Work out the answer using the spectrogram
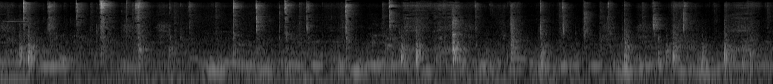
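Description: Close-miked eating sounds: a person chewing rice and fish with his mouth open enough to make a run of sharp wet smacks and clicks, one or two a second.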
